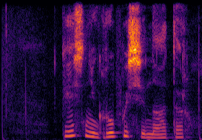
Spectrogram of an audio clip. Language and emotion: Russian, neutral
